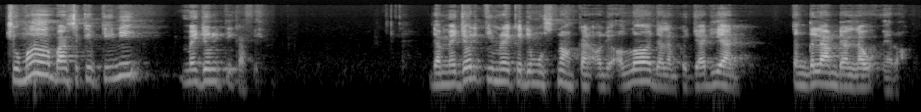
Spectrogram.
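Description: A man with a Malaysian Malay accent giving a Quran commentary lecture, slowly chanting Arabic verses and then explaining them plainly to his audience. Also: a little high. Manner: slow, drawn-out recitation of Arabic verses between plain explanation; addresses the audience directly as gentlemen. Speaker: religious teacher.

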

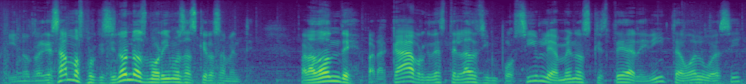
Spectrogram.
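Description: A man with a Mexican accent doing excitable let's-play commentary, swearing and exclaiming at the game while talking to viewers. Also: mid-range voice, fast, faint music behind. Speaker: gameplay commentator.

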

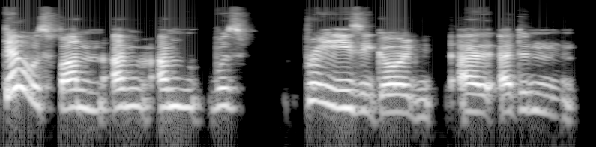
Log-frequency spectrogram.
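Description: This young Scottish basketball player, interviewed casually over video from a small room indoors, speaks at a medium pitch and normal speed in an animated way. Her recording has the highs cut off, and she's relaxed, frequently trailing off into laughter.

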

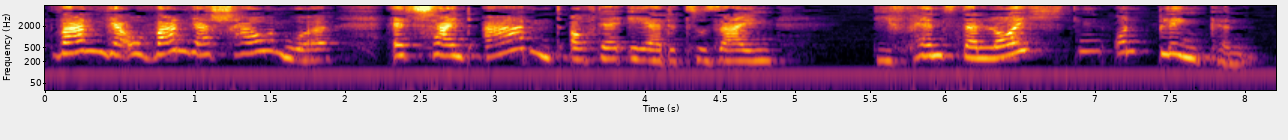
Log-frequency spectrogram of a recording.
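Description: A woman's voice: high-pitched, animated, takes it slowly, pushed and bright, pitched above the performer's own voice, heavily acted. A woman voicing a timid, homesick little girl spaceship who talks in an anxious, whiny way. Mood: excited.

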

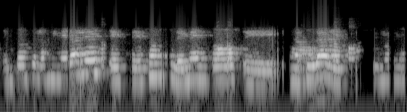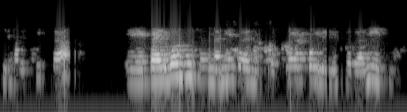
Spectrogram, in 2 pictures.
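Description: A woman's voice: a little high, normal speed. Student, female, online presentation; echo-heavy, phone-thin audio. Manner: reads steadily with many "eh" fillers. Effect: echo on her voice over an online class call. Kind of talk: class presentation. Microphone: video call. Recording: echoey tinny video call audio.

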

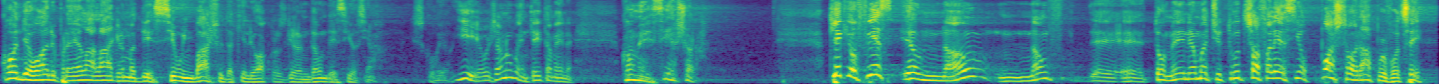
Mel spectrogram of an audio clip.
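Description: A man from Brazil giving a testimony sermon in a church, his husky, fairly high voice swinging up and down as he acts out each exchange. The long hall reverb of the sanctuary trails behind his words. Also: a little fast. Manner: storytelling, lively, acts out dialogue. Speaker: Gideon speaker at church.

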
